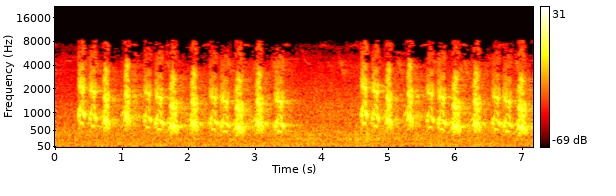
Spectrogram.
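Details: Little dog yapping in rapid, evenly spaced high barks, a steady run of about a dozen, a brief pause, then another quick burst of similar sharp yips.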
